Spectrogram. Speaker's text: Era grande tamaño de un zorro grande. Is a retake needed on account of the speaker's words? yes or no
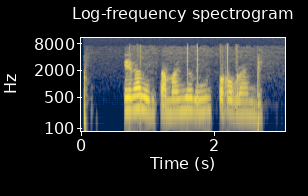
yes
